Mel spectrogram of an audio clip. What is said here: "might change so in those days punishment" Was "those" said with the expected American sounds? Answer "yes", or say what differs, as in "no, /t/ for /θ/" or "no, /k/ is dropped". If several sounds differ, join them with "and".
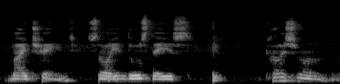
yes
